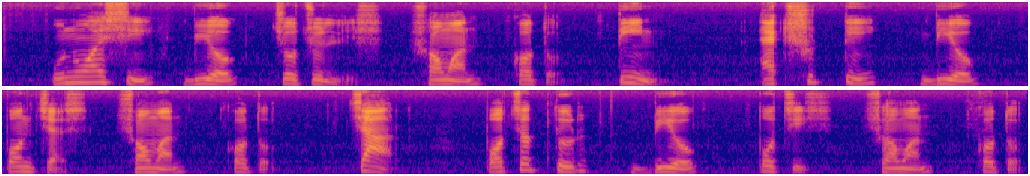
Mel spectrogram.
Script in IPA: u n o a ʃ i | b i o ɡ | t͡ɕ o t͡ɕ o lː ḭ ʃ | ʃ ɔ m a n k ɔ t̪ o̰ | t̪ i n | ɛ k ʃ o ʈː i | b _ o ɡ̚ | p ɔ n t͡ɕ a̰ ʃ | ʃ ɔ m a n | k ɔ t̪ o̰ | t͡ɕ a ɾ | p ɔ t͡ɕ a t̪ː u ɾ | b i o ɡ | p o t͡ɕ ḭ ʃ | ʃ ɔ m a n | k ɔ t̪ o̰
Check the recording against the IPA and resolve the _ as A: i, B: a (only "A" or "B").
A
